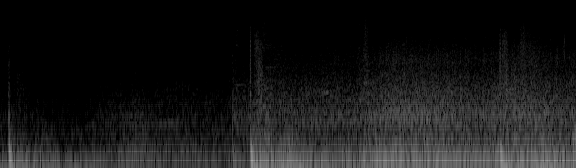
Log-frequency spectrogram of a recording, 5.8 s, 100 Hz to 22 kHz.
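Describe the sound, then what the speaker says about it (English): 105 leFH18B2 artillery gun in a tank video game fires: a sudden heavy boom about midway, followed by a louder rumbling battlefield ambience with a couple of smaller distant thumps. "This Arty reloads very quickly, so he's going to have another shot."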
